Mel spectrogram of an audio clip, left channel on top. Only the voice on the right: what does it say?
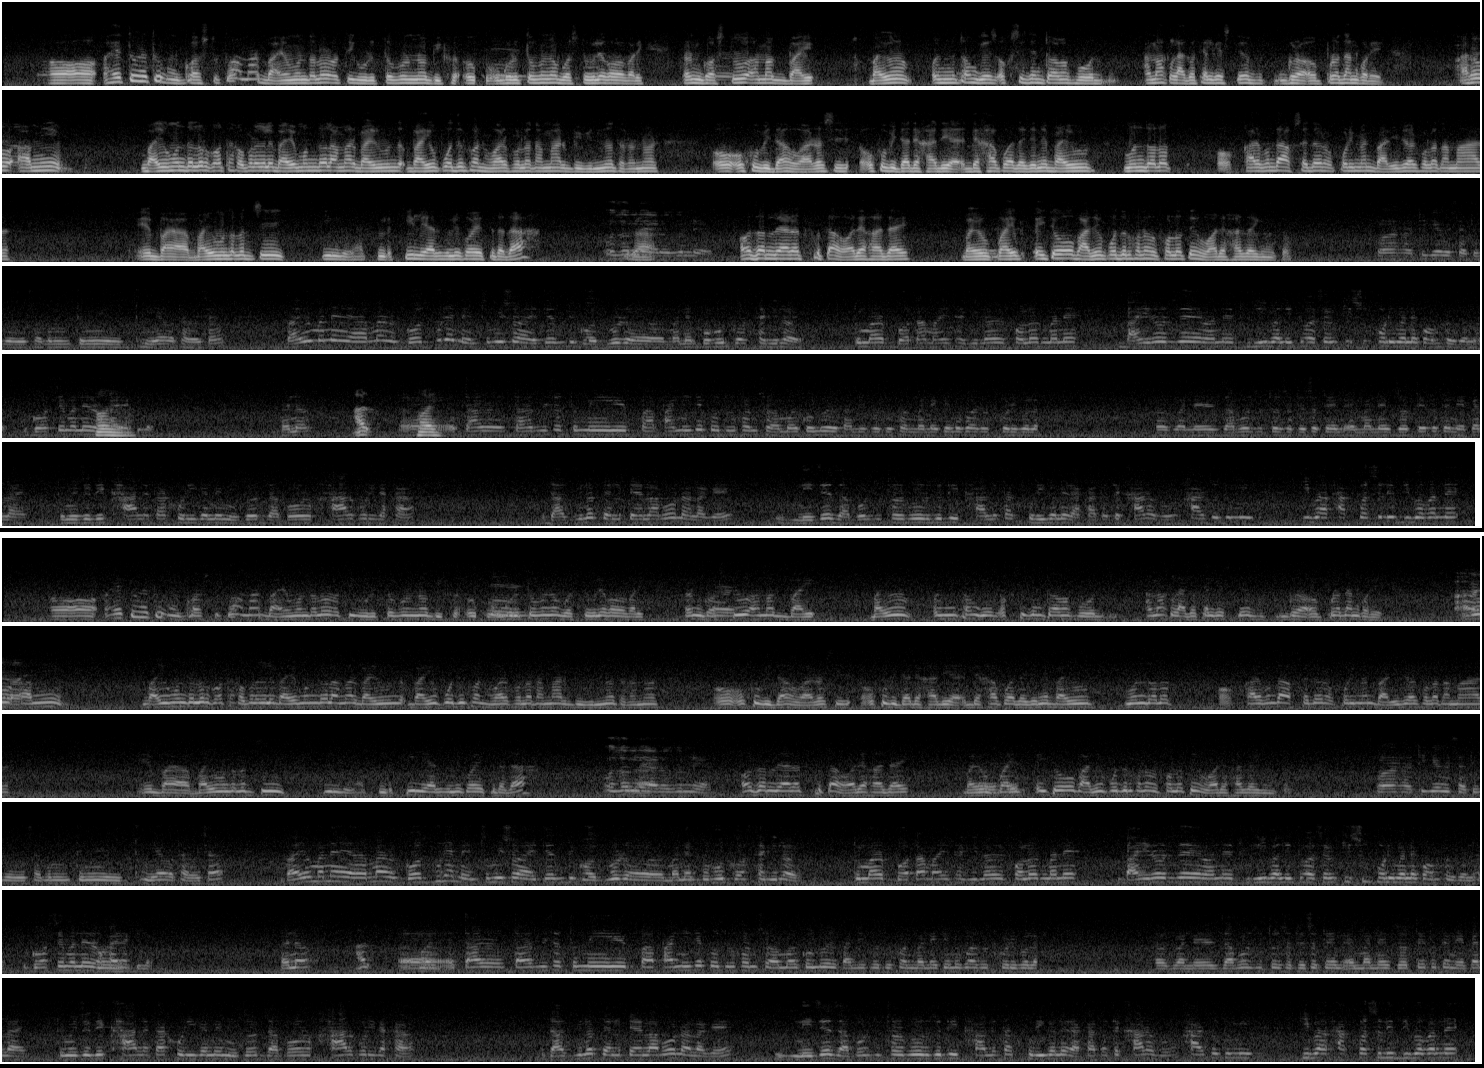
উম,
হয়,
হয়,
হয়,
ওজন
লেয়াৰ, ওজন লেয়াৰ,
হয়,
হয়।
হয় হয় ঠিকে কৈছা ঠিকে কৈছা তুম তুমি ধুনীয়া কথা কৈছা বায়ু মানে আমাৰ গছ বোৰে মেইন তুমি চোৱা এতিয়া যদি গছ বোৰ অ মানে বহুত গছ থাকিল হয় তোমাৰ বতাহ মাৰি থাকিলে ফলত মানে বাহিৰৰ যে মানে ধূলি বালিটো আছিল। কিছু পৰিমামানে কম হৈ গ'ল। গছে মানে
ৰখাই
ৰাখিলে হয় ন
এ
তাৰ তাৰ পিছত তুমি প পানীৰে প্ৰদূৰ্ষণ চোৱা মই ক'লোে পানীৰ প্ৰদূৰ্ষণ মানে কেনেকুৱা ৰোদ কৰি মানে জ মানে য'তে ত'তে নেপেলাই তুমি যদি খাল এটা খুৰি কেনে নিজৰ জাবৰ খাল ভাল কৰি ৰাখা
ডাষ্টবিনত পেল পেলাবও নালাগে নিজে জাবৰ জোথৰবোৰ যদি খাল এটা খুৰিকনে ৰাখা তাতে খাৰ হব খাৰটো তুমি কিবা শাক পাচলিত দিবৰ কাৰণে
